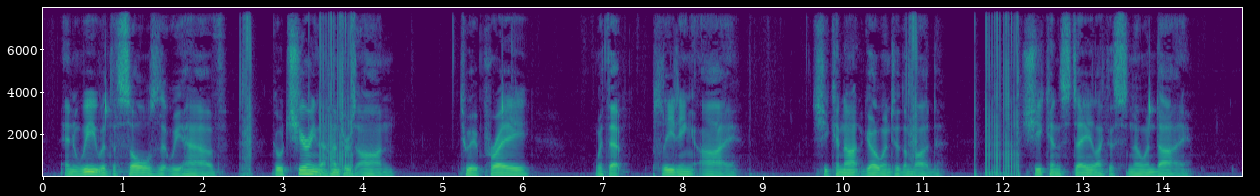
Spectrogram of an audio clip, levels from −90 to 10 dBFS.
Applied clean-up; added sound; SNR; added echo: none; Tearing + Drip; 18 dB; none.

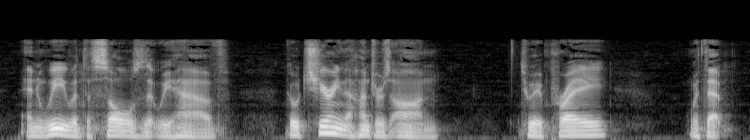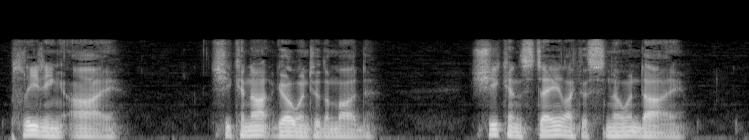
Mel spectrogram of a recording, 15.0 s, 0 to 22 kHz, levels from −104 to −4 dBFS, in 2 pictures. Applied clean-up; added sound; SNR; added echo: none; none; none; none.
